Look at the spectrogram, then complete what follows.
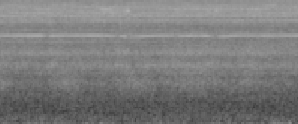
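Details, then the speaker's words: Air-driven high-speed dental handpiece, bur held almost straight on the mesial aspect of a primary molar on a typodont model, doing proximal reduction for stainless steel crown preparation: a steady high-pitched whine with hiss. "So as you can see, I am placing the burr almost straight on the mesial aspect of the molar."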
